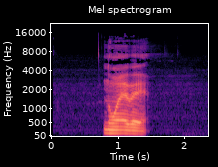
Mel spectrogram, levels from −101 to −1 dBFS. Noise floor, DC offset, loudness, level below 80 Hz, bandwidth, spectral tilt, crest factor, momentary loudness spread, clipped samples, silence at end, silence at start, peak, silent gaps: -67 dBFS; under 0.1%; -23 LUFS; -68 dBFS; 12.5 kHz; -5.5 dB/octave; 20 dB; 11 LU; under 0.1%; 0.95 s; 0.8 s; -8 dBFS; none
